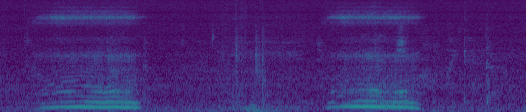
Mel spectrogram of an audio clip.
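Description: Two soft, steady, humming snores on the in-breaths, separated by quiet out-breaths. Gentle snoring during sleep.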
